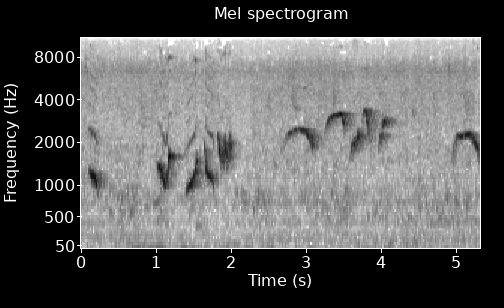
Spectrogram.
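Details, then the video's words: Lure song of a white-rumped shama, used to push other shamas to sing harshly and reveal their repertoire: short whistled bursts, then clear arched whistles, one repeated at the end. "PANCINGAN EFEKTIF JADIKAN MURAI BATU NEMBAK KASARR UNTUK MENINGKATKAN EMOSI DAN BONGKAR ISIAN"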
